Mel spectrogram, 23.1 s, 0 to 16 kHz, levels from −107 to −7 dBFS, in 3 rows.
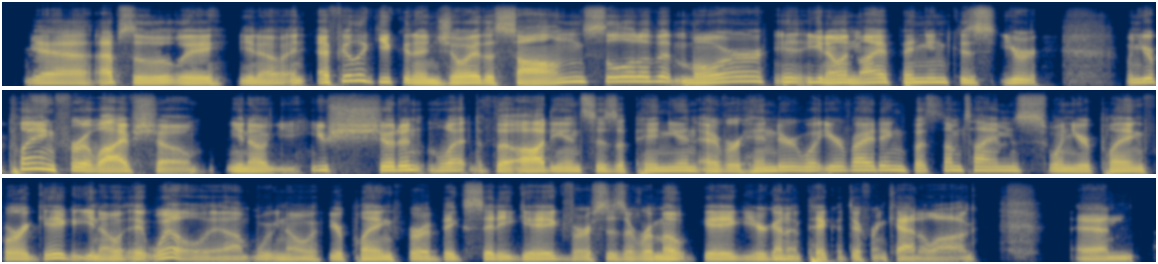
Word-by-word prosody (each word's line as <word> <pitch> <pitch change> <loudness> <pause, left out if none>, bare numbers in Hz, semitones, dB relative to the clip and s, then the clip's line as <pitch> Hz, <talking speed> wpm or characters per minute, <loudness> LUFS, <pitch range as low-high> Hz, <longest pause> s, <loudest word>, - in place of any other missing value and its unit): Yeah. 135 -2 0
Absolutely, 130 -4 +2
you 130 0 -1
know? 125 +2 0
And 135 - -2
I 165 - +6
feel 230 +8 -1
like 235 -7 -1
you 180 -1 +5
can 155 - -2
enjoy 135 +2 +4
the 135 -1 +2
songs 140 - +1
a - - +2
little 210 +1 +3
bit 205 -2 +1
more, 190 +10 +1
y 185 -4 -1
you 175 0 +2
know, 155 +1 +5
in 155 - +3
my 160 +3 +4
opinion, 175 +1 +1
'cause 145 -5 -3
you're 150 0 -1 0.6
when 155 - -3
you're 170 - +3
playing 235 -2 +3
for 165 -3 +1
a 145 - +4
live 130 0 +5
show, - - -3 0.2
you 145 -3 +1
know, 130 0 +2
y 125 - -8
you 180 +2 0
shouldn't 175 +2 +1
let 155 -3 -2
the 135 -2 +2
audience's 140 0 +2
opinion 150 +4 -1
ever 130 0 0
hinder 155 +6 0
what 165 0 -2
you're 170 0 0
writing, 175 +1 +1
but 135 -1 -4
sometimes 165 -2 -2
when 145 -2 -1
you're 130 -1 0
playing 135 -1 0
for 135 +1 -2
a 130 - +1
gig, 165 +4 0
you 135 - -1
know, 125 0 -1
it 130 +1 -2
will, 155 -7 -1
um, - - -7
you 65 0 -6
know, - - -4
if - - -7
you're 130 -1 -2
playing 130 -1 0
for 125 0 -4
a 115 - -4
big 125 0 -4
city 130 -2 -1
gig 130 +1 +1
versus 125 -1 -5
a 115 - -3
remote 125 +4 0
gig, 125 0 +3
you're 125 0 -1
gonna 135 -3 -1
pick 125 -3 -1
a - - -13
different 120 -1 -8
catalog, - - -2 0.7
and - - -2
140 Hz, 210 wpm, -24 LUFS, 130-165 Hz, 0.7 s, I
